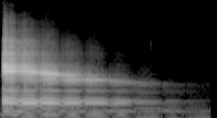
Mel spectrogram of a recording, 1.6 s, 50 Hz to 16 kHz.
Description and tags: jaw harp20
Jaw harp sound
Recorded using an SM58, Tascam US-1641 and Logic Pro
